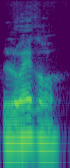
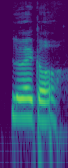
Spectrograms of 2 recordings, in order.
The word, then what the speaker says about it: luego: re-spanish pronunciation tip here the g in hasta luego is a very soft g it's not lego it's lego lueko luego luego luego lego hasta luego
